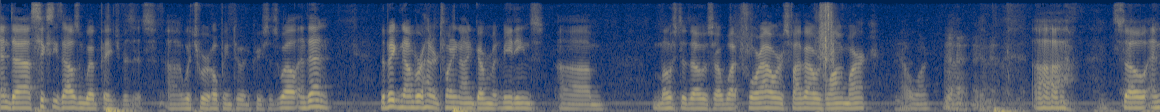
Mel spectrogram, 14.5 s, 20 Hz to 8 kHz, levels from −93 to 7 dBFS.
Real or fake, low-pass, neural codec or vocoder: real; 7.2 kHz; none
